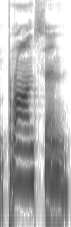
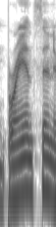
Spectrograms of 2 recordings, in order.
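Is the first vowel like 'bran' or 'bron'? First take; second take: bron; bran. First: It is said in a Brooklyn accent. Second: It is said in a New Jersey accent.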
